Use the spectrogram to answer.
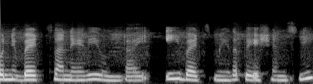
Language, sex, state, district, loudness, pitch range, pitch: Telugu, female, Andhra Pradesh, Srikakulam, -17 LUFS, 200-225 Hz, 210 Hz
